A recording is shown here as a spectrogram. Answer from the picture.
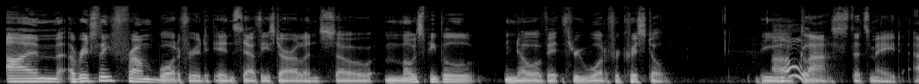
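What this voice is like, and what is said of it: Soft Irish accent mixed with British. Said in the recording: “my accent is kind of a weird hybrid between UK and soft Irish”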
